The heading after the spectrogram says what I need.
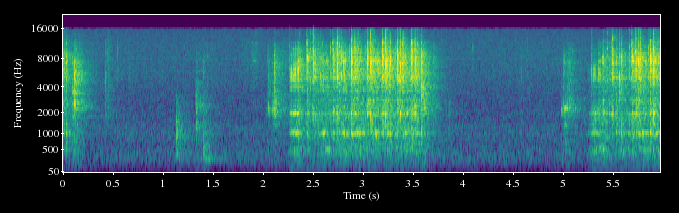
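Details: Singer 221 Featherweight sewing machine on a sturdy wood table, stitching in two quick even bursts with a light steady whir; loud bobbin-area clunks were caused by a cheap folding table letting it vibrate excessively, now gone: normal running.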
